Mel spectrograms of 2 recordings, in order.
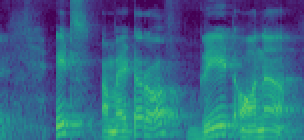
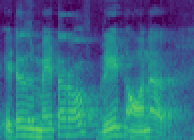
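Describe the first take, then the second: First: "It is" is shortened to one syllable, "it's". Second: "It is" is said as two full words. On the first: The speaker calls it right. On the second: The speaker calls it wrong.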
